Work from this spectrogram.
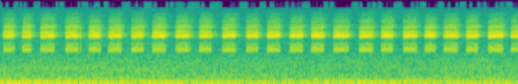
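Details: In a municipal park at Larnaca, cicadas produce evenly spaced rasping pulses, a little over two each second, bright and metallic over a quiet low hum.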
